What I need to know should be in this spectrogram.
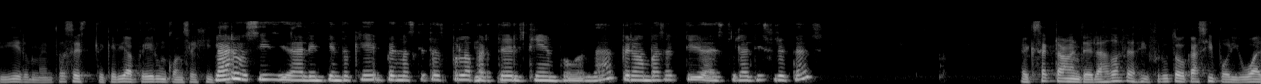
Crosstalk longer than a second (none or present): none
